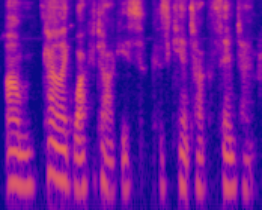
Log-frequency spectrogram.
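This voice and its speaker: A woman's voice: a bass voice, steady tone, quick pace, bright, forceful tone, slightly rough, no room sound. A woman in her forties chatting casually on a livestream as host, speaking directly to listeners in an encouraging, reassuring way. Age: 40s.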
